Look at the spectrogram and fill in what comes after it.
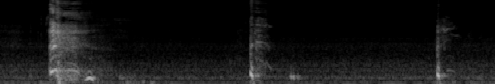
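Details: Adult with cough variant asthma, at home after using an inhaler following a run in the cold, is still having a coughing fit and feels lightheaded; earlier coughed so hard they vomited.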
